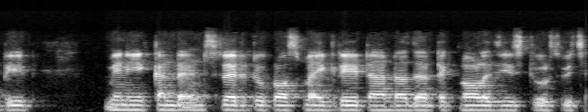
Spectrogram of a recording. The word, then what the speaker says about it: Xmigrate: it is always like it is pronounced cross migrate instead of x migrate so cross migrate it's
